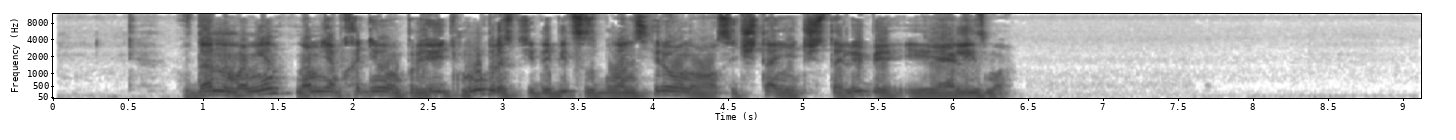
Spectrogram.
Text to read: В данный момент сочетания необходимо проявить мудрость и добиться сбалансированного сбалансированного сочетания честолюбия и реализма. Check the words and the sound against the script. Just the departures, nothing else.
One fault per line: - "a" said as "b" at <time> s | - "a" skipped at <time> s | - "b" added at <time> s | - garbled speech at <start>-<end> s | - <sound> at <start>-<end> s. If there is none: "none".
- "сочетания" said as "нам" at 1.6 s
- "сбалансированного" skipped at 4.4 s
